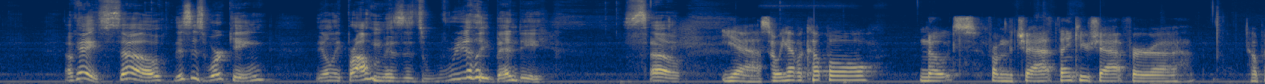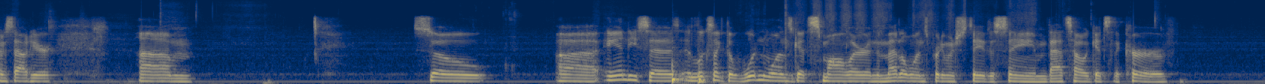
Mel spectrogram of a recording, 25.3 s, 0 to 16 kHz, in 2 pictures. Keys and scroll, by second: 0.7-2.0 typing, 5.7-6.7 typing.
